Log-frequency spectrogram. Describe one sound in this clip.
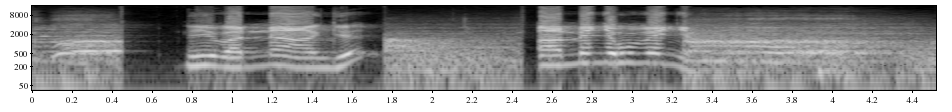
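A man cries out in pain, close by.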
